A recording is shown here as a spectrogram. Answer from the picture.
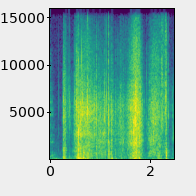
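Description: Crinkling and rustling of a white padded plastic mailer being opened and handled, with a small cardboard box slid out of it; the rustle starts about half a second in and is loudest near the end.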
